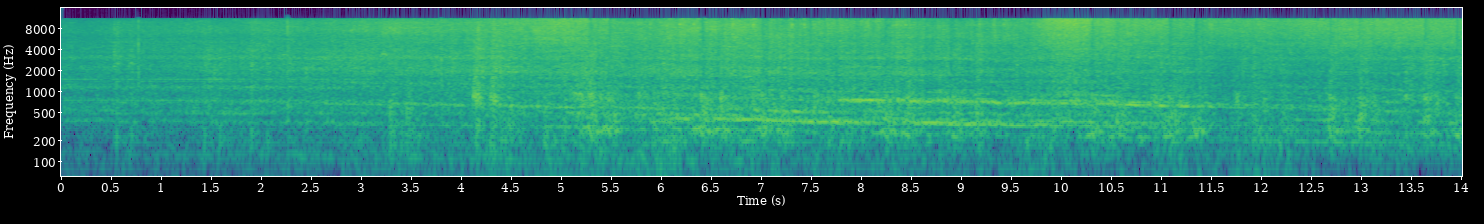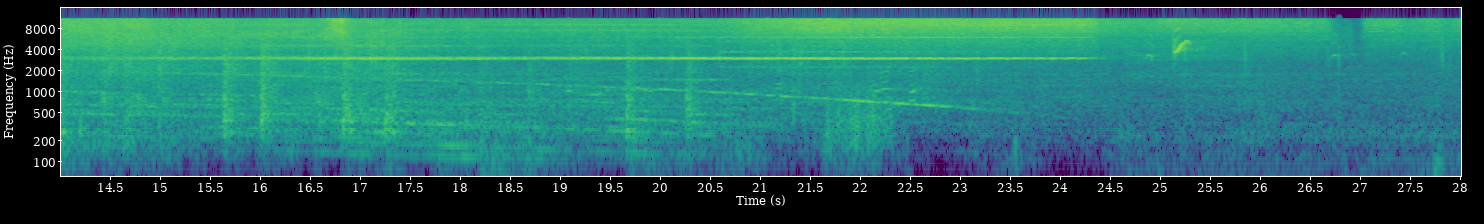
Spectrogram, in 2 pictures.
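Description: Meitetsu 3700 series and 3100 series six-car electric train running into the station and slowing to a stop. It is loudest as it passes about 6 to 10 seconds in, with a motor whine falling steadily in pitch as it brakes, scattered wheel clicks, and a high steady squeal over the last several seconds. It settles quieter once stopped, a few seconds before the end.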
